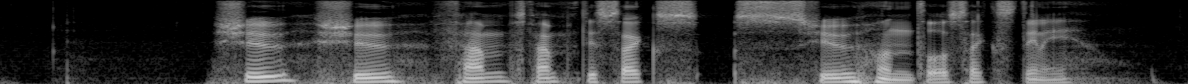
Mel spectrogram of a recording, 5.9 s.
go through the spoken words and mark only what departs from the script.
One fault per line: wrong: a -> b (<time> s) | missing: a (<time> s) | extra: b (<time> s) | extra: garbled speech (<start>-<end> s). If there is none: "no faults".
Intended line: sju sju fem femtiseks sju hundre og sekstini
no faults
